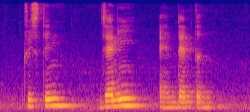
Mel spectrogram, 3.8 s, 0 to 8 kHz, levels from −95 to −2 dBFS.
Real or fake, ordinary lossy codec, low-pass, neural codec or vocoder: real; none; 7.2 kHz; none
